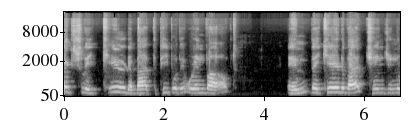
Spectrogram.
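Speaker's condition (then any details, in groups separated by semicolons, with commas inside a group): Cerebral palsy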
